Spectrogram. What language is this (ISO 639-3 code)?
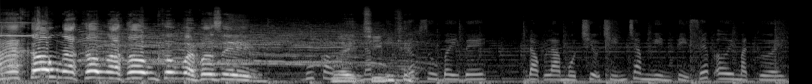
vie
